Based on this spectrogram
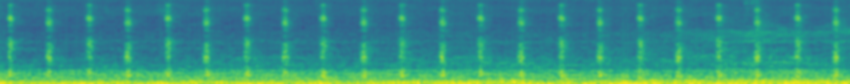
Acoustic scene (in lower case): car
